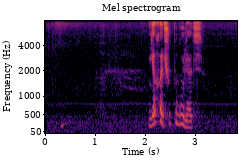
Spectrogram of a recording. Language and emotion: Russian, neutral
